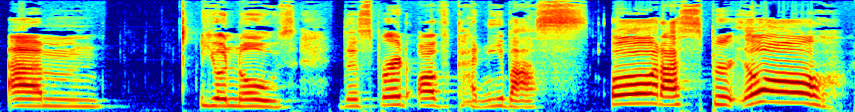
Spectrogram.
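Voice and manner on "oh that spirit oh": rising, louder cry of warning; excited outburst. Real, not acted. Preacher warning listeners about cannabis, loud excited exclamation. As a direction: burst out as if the spirit stirs you.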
